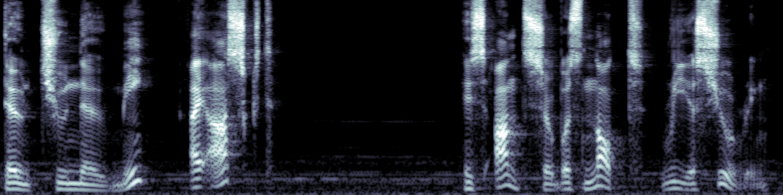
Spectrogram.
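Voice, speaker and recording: An actor playing a learned, courtly older doctor in an audio drama, speaking earnestly in quaint, deliberate phrasing. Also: male voice, on the low side, very animated, gravelly, faint music behind, heavily acted. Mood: grave, rueful. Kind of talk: dramatised diary narration.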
